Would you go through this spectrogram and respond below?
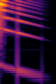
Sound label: DOWN PART, DRUMS PERC; Best Service Dream Experience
